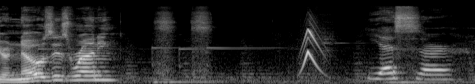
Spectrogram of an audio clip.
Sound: sniff sniff noises

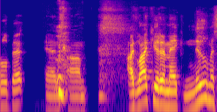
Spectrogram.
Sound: chuckles

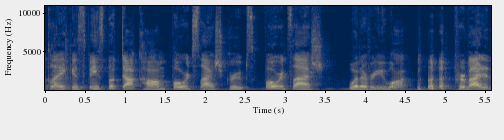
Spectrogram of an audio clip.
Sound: chuckles

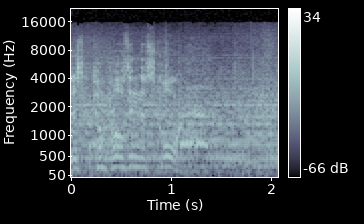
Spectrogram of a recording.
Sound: woman screams

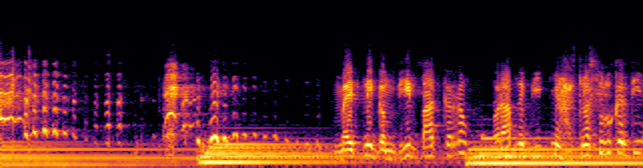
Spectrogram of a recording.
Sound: laughs

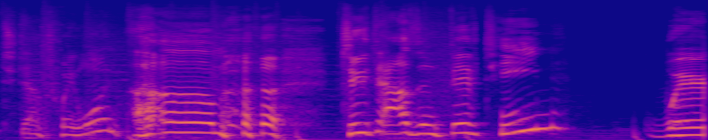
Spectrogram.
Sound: sighs

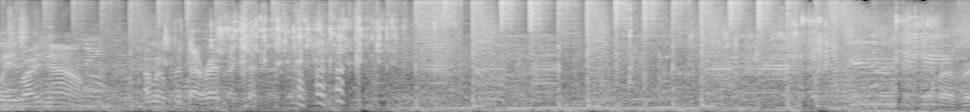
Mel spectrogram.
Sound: chuckling

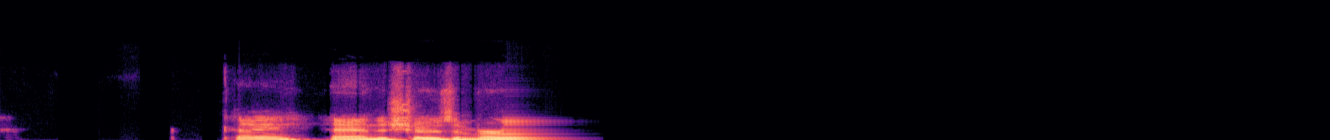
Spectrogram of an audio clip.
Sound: microphone fades

